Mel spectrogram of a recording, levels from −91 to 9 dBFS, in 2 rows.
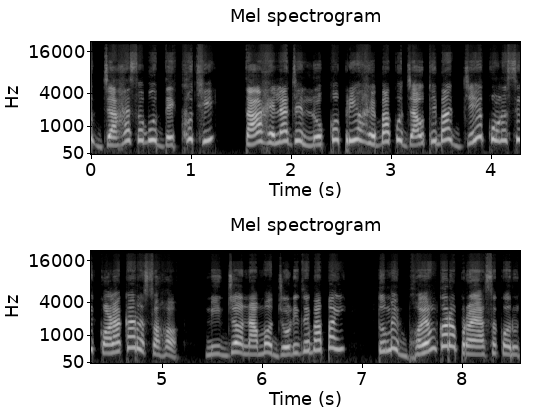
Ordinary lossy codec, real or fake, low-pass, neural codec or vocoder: Opus, 32 kbps; fake; 19.8 kHz; codec, 44.1 kHz, 7.8 kbps, Pupu-Codec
